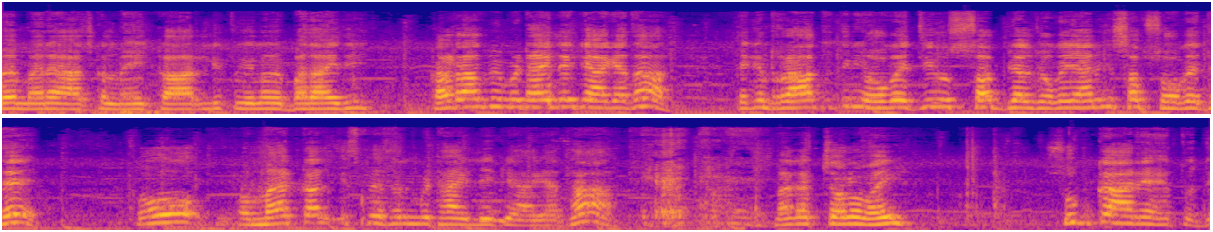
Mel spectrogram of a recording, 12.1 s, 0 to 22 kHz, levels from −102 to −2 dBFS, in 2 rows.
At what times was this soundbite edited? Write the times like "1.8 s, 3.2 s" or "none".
none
